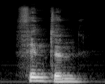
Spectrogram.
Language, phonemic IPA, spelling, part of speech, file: Dutch, /ˈfɪntə(n)/, finten, noun, Nl-finten.ogg
- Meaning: plural of fint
